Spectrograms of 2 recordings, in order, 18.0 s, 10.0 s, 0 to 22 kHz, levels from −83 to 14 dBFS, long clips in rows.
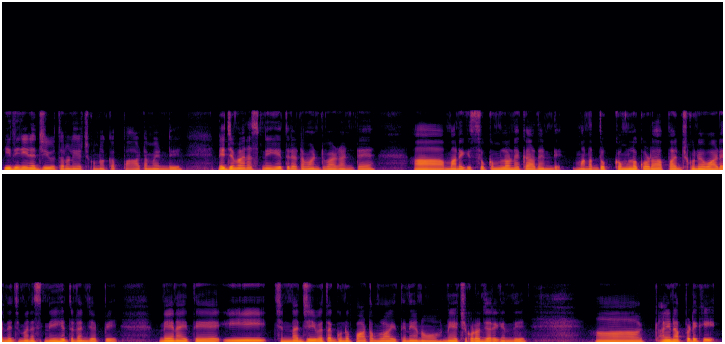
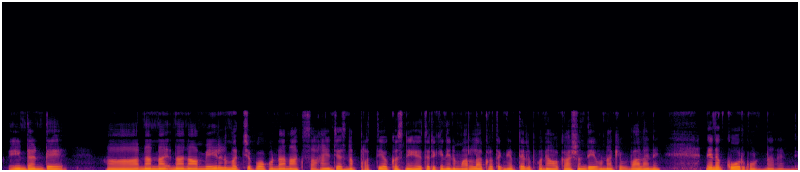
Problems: none marked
